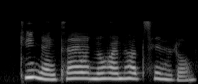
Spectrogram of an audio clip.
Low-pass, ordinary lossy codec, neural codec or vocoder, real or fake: none; none; codec, 16 kHz, 1 kbps, FreqCodec, larger model; fake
